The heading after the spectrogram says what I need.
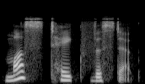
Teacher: don't say the t on must just say the T on take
